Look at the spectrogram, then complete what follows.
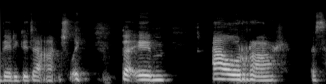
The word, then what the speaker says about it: ahorrar: So number one, as we know, our H is silent and we're going to roll those R's. So ahorrar, ahorrar is how we say it.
